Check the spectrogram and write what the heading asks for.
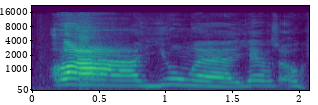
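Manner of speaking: high, very loud yelled "ah"; exasperated shout. Real, not acted. Gamer outraged at a weak opponent, exasperated shout. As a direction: yell out at the opponent.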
